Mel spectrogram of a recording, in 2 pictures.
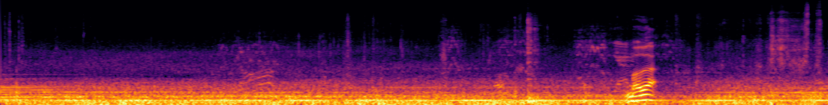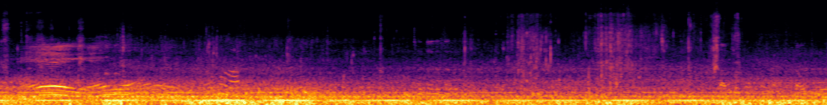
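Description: A boat's outboard motor idling, a steady low hum that pulses slightly.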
